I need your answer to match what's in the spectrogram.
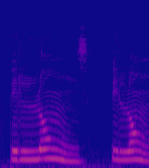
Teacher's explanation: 这个 belong,注意元音是一个口型聚拢的一个 o 的状态 · 后面的这个 s 应该读浊音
